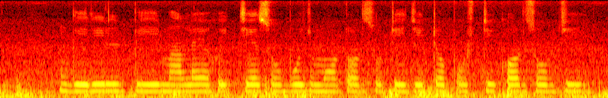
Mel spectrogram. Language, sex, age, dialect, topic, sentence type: Bengali, male, 36-40, Jharkhandi, agriculture, statement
